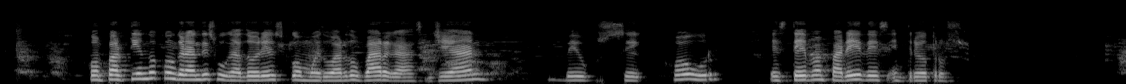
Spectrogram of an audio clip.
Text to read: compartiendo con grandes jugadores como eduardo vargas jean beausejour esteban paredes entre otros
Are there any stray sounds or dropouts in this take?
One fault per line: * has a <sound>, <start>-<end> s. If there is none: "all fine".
all fine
